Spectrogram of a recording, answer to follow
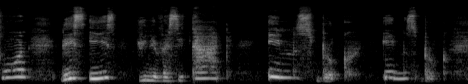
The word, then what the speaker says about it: Innsbruck: Innsbruck. I'm pronouncing that correctly. I am sure of that.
